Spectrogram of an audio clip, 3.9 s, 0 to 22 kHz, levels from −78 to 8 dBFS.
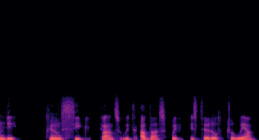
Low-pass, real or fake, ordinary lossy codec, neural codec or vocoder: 7.2 kHz; fake; none; codec, 16 kHz, 1 kbps, FunCodec, trained on LibriTTS, 50 frames a second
